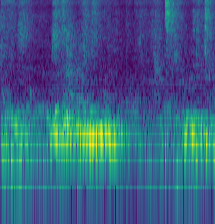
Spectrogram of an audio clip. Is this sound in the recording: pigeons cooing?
yes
